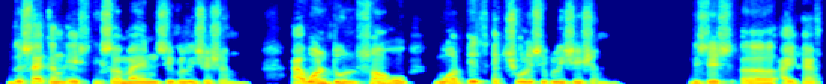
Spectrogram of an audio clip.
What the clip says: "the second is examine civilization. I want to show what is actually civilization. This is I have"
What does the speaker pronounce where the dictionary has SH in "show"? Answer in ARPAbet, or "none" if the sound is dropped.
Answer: S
